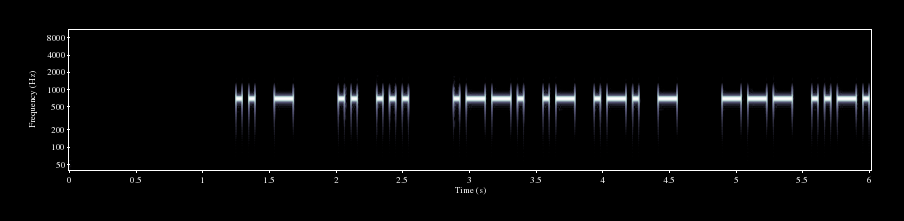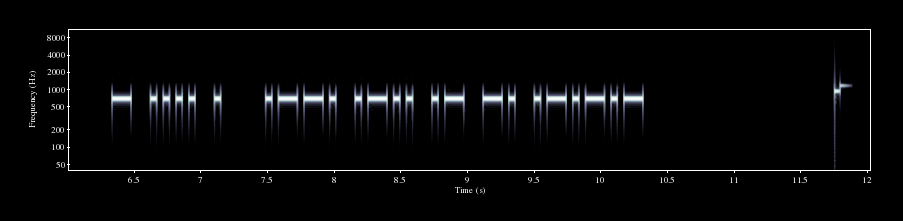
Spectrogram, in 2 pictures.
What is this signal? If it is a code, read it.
Morse code, heard as a keyed tone, about 25 wpm, 700 Hz. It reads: IT IS PART OF THE PLAN.
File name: practice / 25wpm / Sentences with 4-Word Phrases - 25wpm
